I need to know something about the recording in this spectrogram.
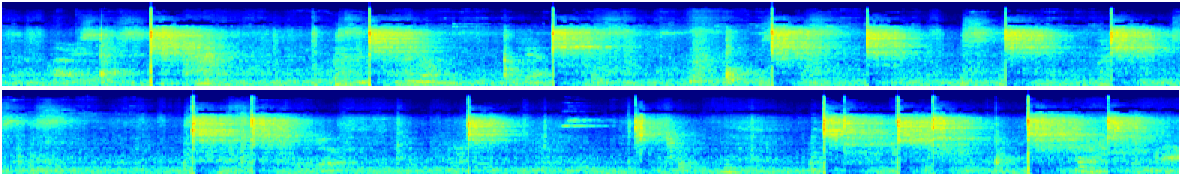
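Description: Wooden sticks clack together sharply, echoing in a large room.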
